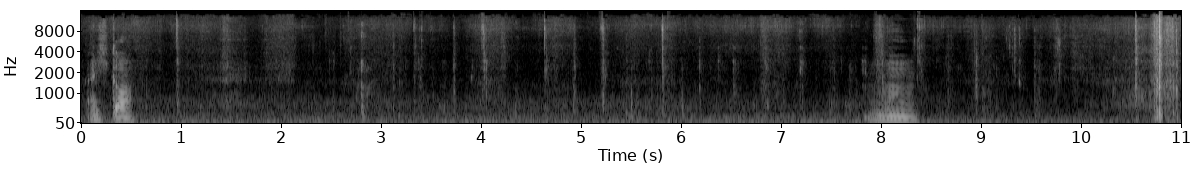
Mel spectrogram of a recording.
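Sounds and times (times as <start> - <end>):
low steady hum: 0.0 - 11.0
person chewing: 0.8 - 10.9.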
